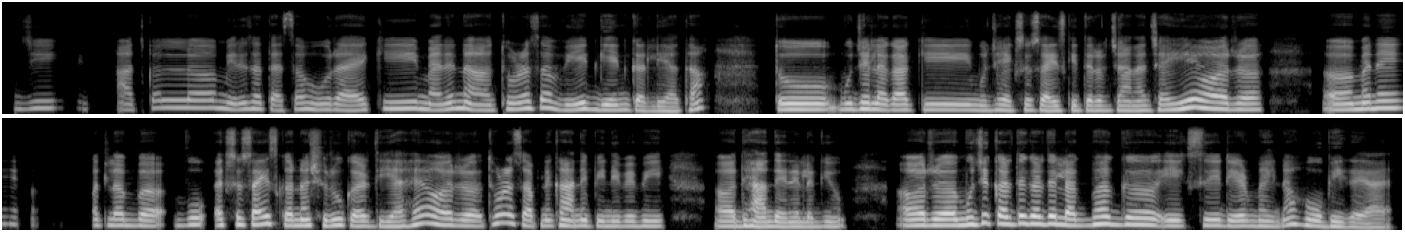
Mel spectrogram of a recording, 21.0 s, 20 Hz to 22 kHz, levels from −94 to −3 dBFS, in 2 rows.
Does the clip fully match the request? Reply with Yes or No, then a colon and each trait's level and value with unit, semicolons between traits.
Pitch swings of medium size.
Yes: average, 3.9 semitones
